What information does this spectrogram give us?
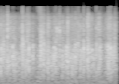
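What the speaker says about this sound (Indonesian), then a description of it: "Kita berikan tepuk tangan yang terbaik untuk Tuhan Yesus." A church congregation at a morning prayer service claps together, a dense, fairly even burst of applause lasting under two seconds with no talking.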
